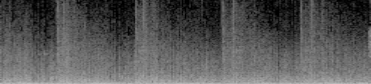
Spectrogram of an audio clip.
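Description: Heavy Titan weapons firing in the tabletop-style war game Adeptus Titanicus: Dominus, a constant, loud wall of booming blasts and rumbling explosions with no pauses.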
